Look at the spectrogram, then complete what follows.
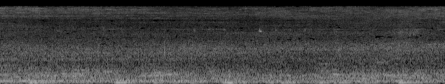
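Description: H0-scale model trains running along the layout's tracks, a low uneven rumble, with faint background voices.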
